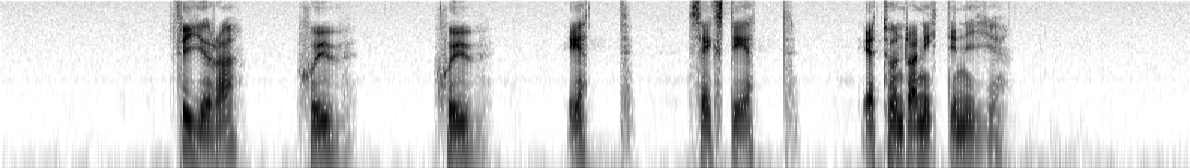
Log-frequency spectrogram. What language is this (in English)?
Swedish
